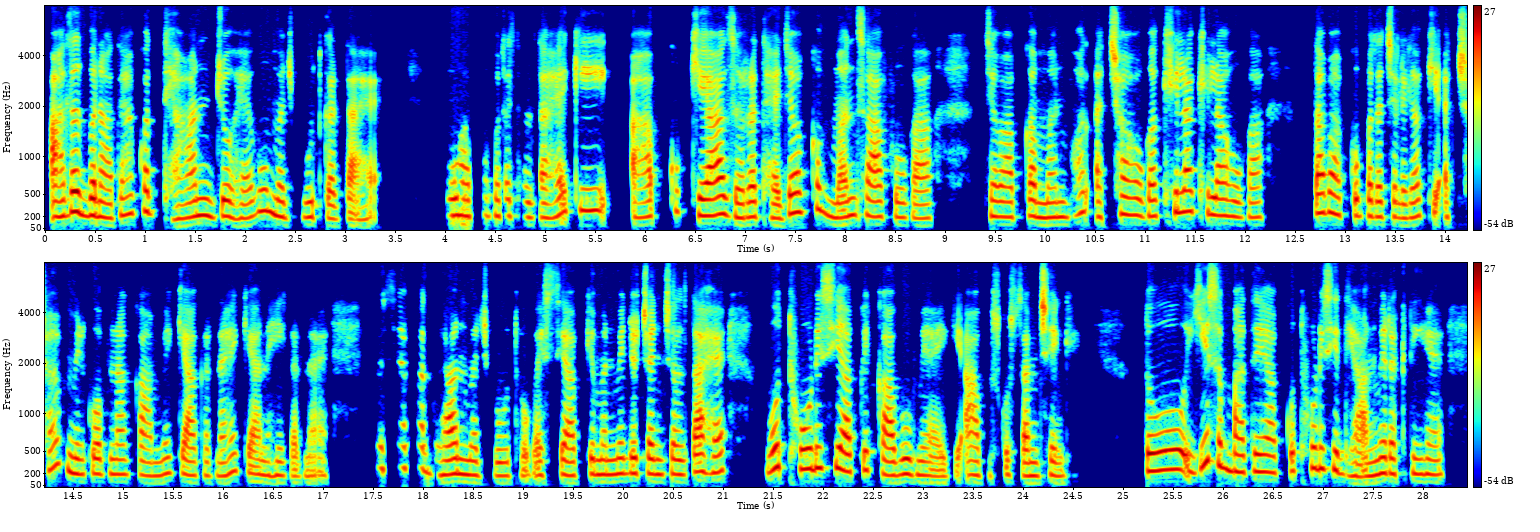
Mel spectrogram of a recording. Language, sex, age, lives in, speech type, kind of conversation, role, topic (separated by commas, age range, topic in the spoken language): Hindi, female, 25-29, India, conversation, advice, advisor, मैं अपना ध्यान लंबे समय तक कैसे बनाए रखूँ?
